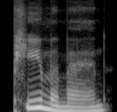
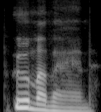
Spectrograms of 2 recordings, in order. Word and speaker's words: Pumaman: Pleasence, throughout the movie, pronounces it Pumaman, which is the correct pronunciation, of course, whereas his American co-stars all say Pumaman.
